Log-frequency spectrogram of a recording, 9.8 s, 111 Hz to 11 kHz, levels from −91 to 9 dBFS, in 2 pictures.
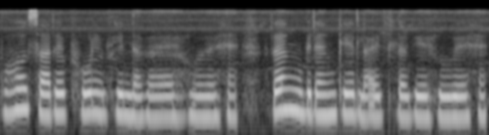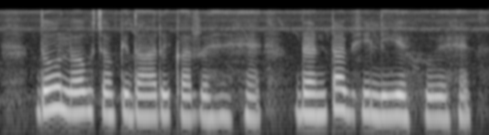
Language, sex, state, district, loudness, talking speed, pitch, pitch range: Hindi, female, Jharkhand, Palamu, -18 LUFS, 145 wpm, 220 Hz, 210-235 Hz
